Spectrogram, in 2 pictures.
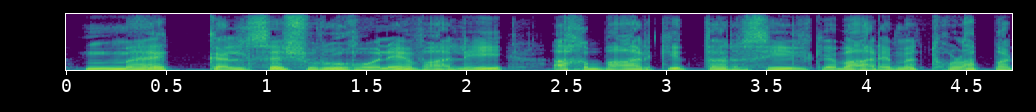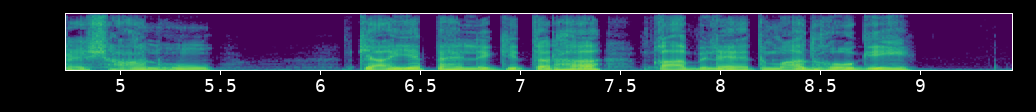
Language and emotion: Urdu, fearful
